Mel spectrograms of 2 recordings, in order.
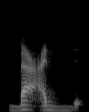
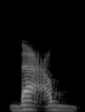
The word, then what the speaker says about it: بعض: So notice how I pronounce the عين and then the ضاد. I didn't say بعد دال. No, it is بعض, بعض, إض, إض.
